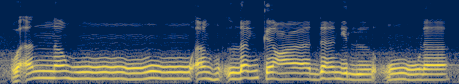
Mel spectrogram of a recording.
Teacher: dibaca lebih panjang. Hu dari kata annahunya karena mad sila tawila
